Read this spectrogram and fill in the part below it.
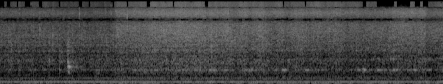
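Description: Garlic stir-frying in a hot pan, with onions already in, gives a steady close sizzle and hiss that swells after the first second and holds without a break, with no voices over it.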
